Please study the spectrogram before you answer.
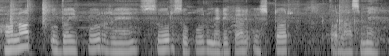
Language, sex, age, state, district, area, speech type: Santali, male, 45-60, Jharkhand, East Singhbhum, rural, read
